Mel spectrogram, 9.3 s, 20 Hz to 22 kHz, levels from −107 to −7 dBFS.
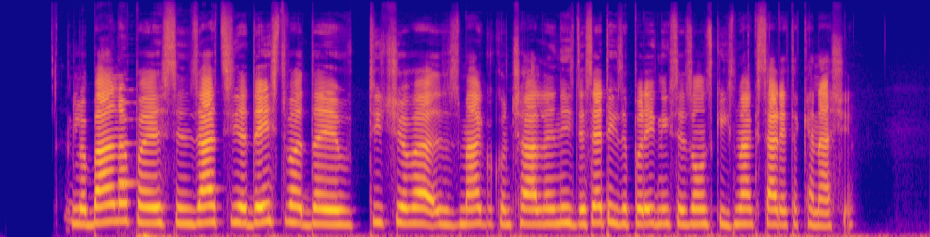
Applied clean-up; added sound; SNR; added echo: neural mask model DeepFilterNet 3.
